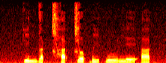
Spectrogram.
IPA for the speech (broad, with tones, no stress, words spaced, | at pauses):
ki˨˩n da˨˩k̚t͡ɕʰa˨˩k̚t͡ɕɤː˥˩p̚wiː˨˩t̚ wuː˩˦ ŋeː˩˦ ʔa˦˥k̚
